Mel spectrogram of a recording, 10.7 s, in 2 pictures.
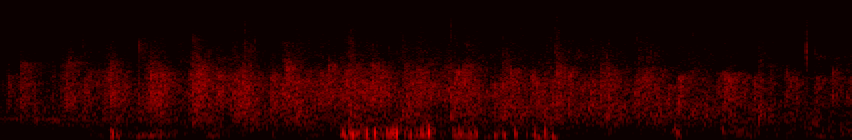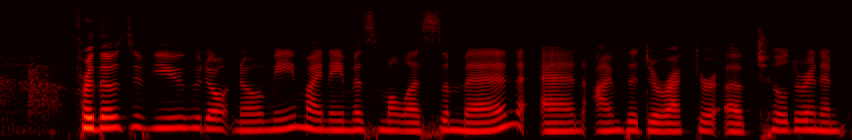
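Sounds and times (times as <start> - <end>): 
audience applause: 0.0 - 5.6
speech: 5.8 - 10.6.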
